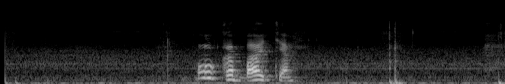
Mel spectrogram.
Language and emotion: Russian, neutral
